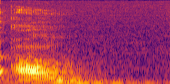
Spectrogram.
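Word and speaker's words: Auðun: Ahdun. While the actual pronunciation is Aun.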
